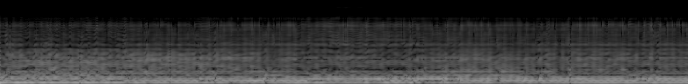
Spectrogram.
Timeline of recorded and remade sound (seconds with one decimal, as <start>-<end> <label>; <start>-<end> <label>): 0.0-6.9 remade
